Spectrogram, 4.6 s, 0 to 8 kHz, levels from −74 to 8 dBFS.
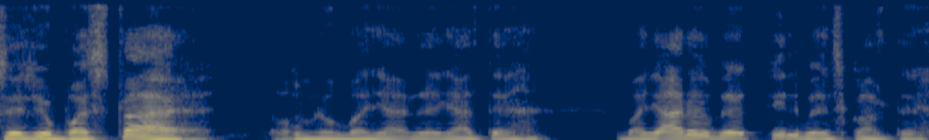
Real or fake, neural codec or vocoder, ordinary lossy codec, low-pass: fake; codec, 16 kHz, 2 kbps, FunCodec, trained on LibriTTS, 25 frames a second; none; none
